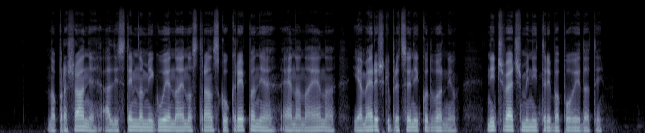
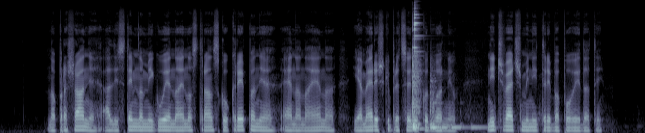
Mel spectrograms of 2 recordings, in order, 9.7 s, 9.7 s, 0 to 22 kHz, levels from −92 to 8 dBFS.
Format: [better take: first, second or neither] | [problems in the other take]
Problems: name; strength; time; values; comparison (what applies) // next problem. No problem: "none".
first | background sound (Cutlery, silverware); as loud as the speech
